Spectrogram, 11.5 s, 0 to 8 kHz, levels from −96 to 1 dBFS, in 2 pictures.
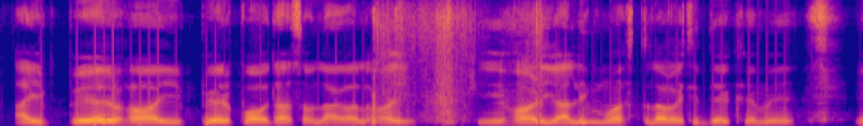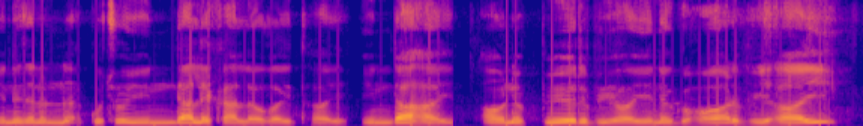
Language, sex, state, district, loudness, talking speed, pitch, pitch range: Bajjika, male, Bihar, Vaishali, -30 LUFS, 165 wpm, 130 Hz, 125-135 Hz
